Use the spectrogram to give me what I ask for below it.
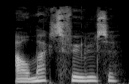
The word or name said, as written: afmagtsfølelse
